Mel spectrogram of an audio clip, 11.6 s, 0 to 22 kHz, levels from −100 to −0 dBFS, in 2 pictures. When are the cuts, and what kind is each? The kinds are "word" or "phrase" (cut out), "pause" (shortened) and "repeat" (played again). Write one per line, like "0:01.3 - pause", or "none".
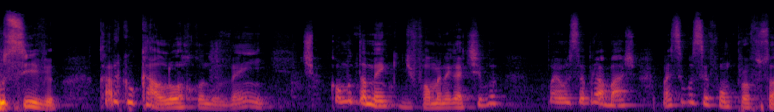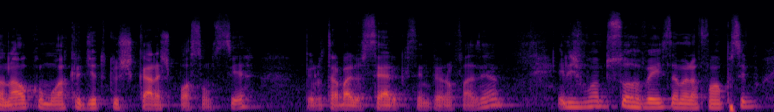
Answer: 0:02.3 - phrase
